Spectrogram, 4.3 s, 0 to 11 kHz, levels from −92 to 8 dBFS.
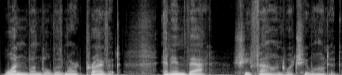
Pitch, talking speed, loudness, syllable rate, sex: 105 Hz, 180 wpm, -18 LUFS, 5.5 syllables/s, male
